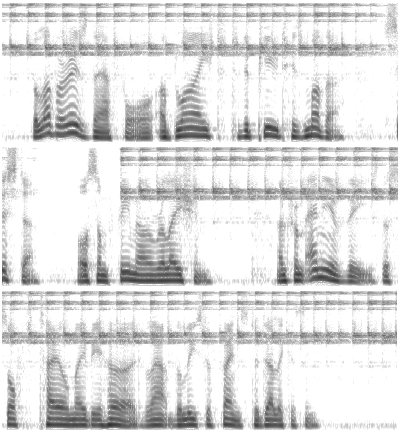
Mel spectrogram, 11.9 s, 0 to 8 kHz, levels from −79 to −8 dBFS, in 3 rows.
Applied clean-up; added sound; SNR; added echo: none; Bell; 6 dB; none.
